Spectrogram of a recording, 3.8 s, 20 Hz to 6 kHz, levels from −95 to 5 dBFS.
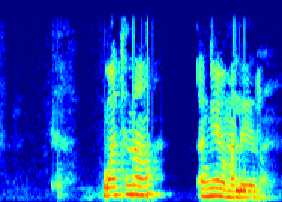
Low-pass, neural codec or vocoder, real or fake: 5.4 kHz; none; real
